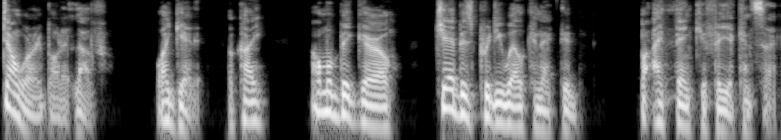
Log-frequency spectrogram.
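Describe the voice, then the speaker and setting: A man voicing a warm, flirty, motherly theater actress who gushes and calls everyone love in a tabletop game. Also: low voice, sing-song, normal speed, breathy edge, dry recording, clean studio sound, voice pushed down, heavily acted. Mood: reassuring. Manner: gushing, calls people love.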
